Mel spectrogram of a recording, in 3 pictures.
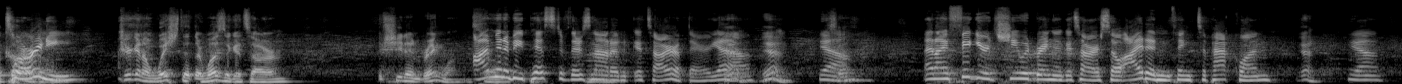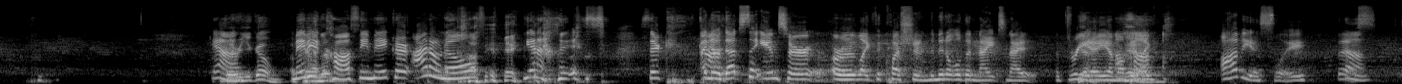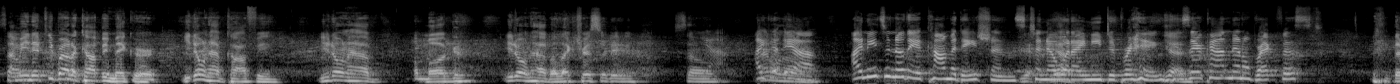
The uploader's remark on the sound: Recorded live at Number Thirty Eight in Denver.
